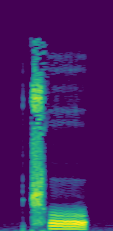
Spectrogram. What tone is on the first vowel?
low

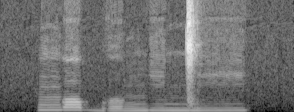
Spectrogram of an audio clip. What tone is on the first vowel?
high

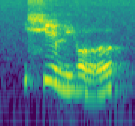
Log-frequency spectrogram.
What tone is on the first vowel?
falling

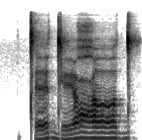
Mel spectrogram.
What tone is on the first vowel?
rising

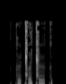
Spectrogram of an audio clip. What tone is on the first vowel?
low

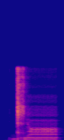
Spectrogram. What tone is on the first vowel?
low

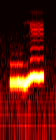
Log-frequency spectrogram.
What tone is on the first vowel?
low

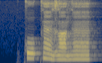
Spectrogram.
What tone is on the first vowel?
high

